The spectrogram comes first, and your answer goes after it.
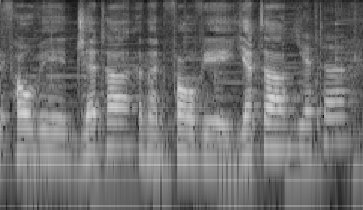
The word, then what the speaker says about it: Jetta: have some more Oh Jetta a new popular well know what we say actually for the Yetta Yetta Jetta I think it's just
